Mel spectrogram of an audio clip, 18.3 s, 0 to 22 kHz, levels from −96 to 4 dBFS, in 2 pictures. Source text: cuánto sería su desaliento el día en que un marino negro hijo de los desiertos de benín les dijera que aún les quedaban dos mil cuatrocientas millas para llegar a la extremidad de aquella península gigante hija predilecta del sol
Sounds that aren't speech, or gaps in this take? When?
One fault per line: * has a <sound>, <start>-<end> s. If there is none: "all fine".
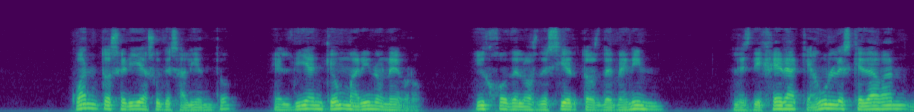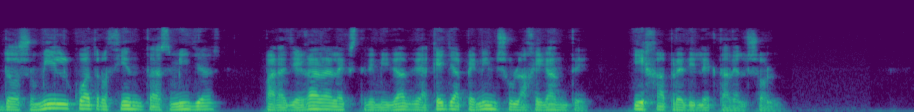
all fine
